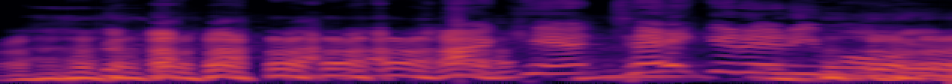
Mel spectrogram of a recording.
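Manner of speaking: high, loud, drawn-out mock outburst; losing it. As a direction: wail it out at the end of your rope. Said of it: "So I lose it".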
